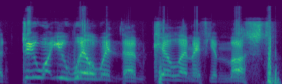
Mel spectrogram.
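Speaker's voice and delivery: very loud, commanding, high, swooping, booming shout. Retelling what a man shouted before stomping off with the guards, retelling a loud shout. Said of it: "he shouts quite loudly".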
